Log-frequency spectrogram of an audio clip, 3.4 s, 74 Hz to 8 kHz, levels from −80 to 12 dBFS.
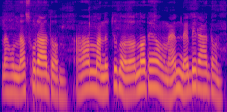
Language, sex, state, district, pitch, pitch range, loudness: Chakma, female, Tripura, Unakoti, 180 Hz, 165-200 Hz, -18 LUFS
